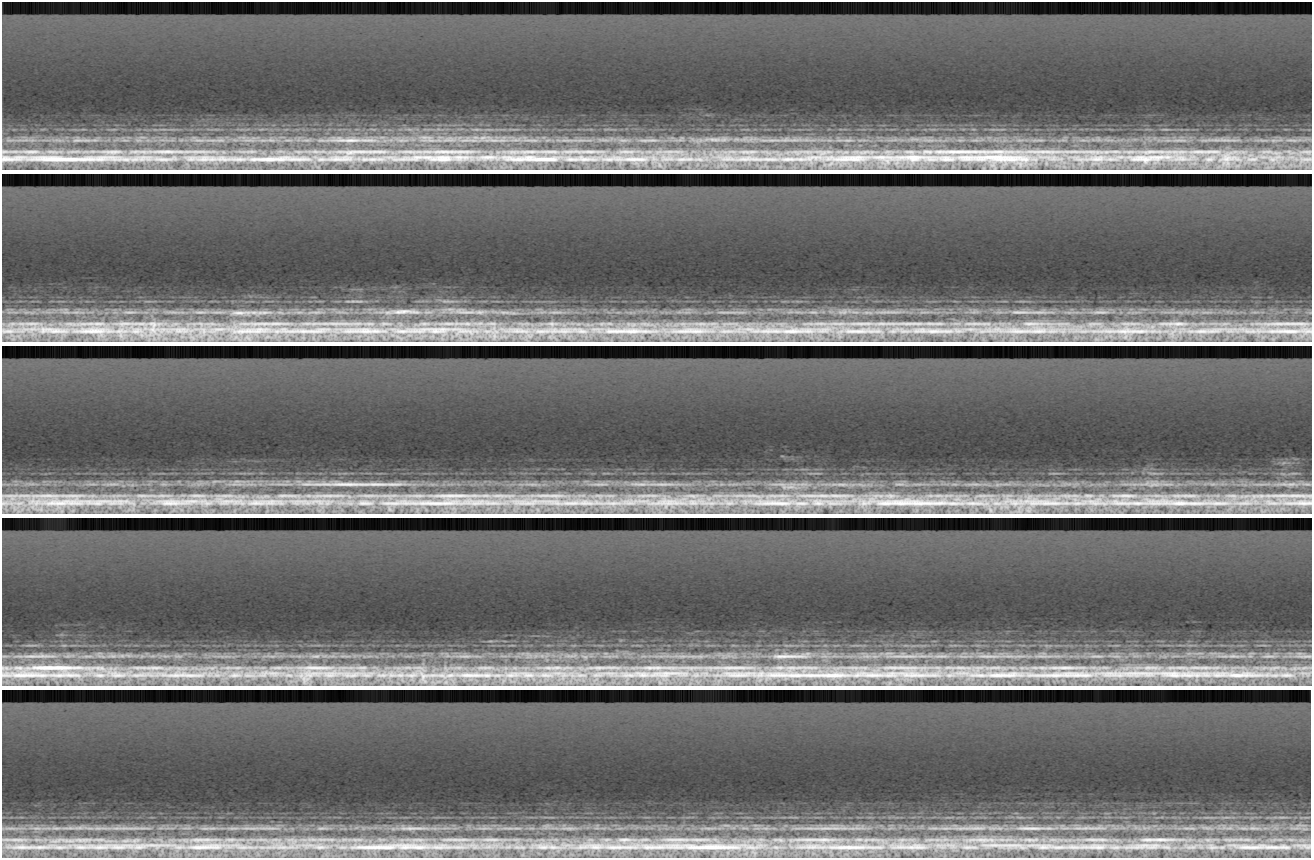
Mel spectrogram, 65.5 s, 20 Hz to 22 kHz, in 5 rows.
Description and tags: Jun Kaneko Dango 02 Schertler
Urban ambient captured as a contact recording of one of Jun Kaneko’s ceramic Dango sculptures (2 of 4) in San Jose, CA, USA . Sampled on February 12, 2011 using a Sony PCM-D50 and wired Schertler dynamic contact microphone, adhered with putty.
